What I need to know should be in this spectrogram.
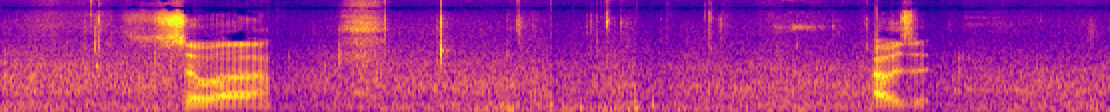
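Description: A young man slurps loudly through a straw.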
